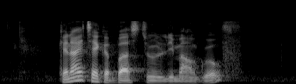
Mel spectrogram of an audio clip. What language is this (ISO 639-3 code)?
eng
